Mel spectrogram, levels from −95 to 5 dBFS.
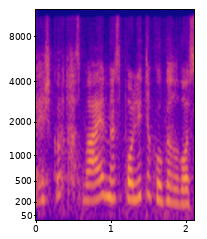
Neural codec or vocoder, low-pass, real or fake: codec, 16 kHz in and 24 kHz out, 0.8 kbps, FocalCodec, streaming, 65536 codes; 10.8 kHz; fake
